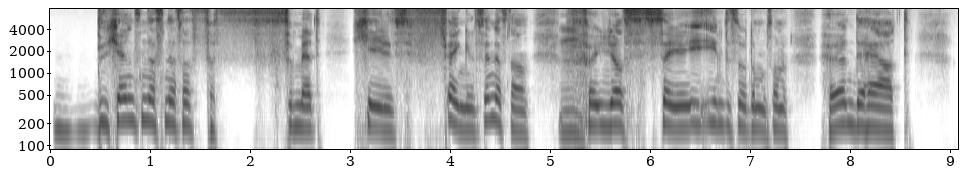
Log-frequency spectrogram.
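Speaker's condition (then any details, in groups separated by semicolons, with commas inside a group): Down syndrome; present from birth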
